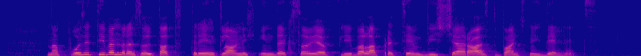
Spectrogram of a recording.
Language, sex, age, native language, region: Slovenian, female, 18-29, Slovenian, Drava region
